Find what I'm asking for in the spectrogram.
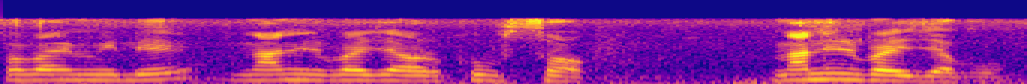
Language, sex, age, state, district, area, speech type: Bengali, female, 45-60, West Bengal, Murshidabad, rural, spontaneous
